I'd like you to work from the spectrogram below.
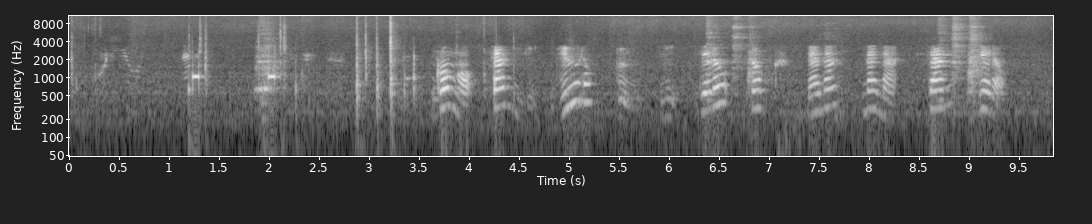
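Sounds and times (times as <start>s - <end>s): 
light noise: 0.0s - 9.8s
telephone keypad beep from pressing the number 1 button: 1.2s - 2.2s
speech: 3.7s - 5.4s, 6.3s - 9.5s.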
